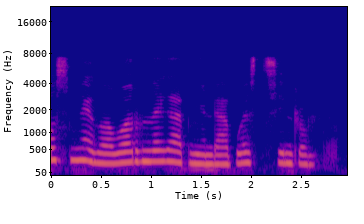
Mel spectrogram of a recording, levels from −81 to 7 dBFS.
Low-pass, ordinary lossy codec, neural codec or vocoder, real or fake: 7.2 kHz; none; codec, 16 kHz, 6 kbps, DAC; fake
